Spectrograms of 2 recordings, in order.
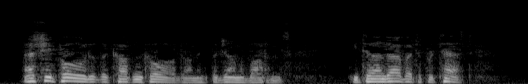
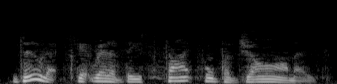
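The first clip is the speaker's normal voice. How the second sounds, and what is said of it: Exaggerated English accent. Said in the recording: “Jackie's voice took on an exaggerated English accent.”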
